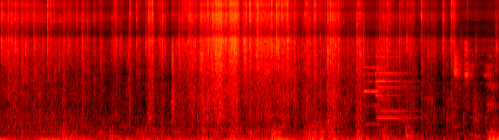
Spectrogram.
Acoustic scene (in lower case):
elevator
